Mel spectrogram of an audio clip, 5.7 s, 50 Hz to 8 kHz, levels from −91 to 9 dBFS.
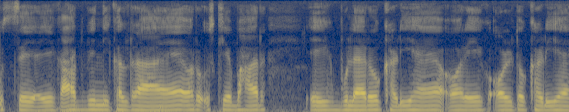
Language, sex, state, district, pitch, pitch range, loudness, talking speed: Hindi, male, Uttarakhand, Tehri Garhwal, 115 Hz, 110-115 Hz, -17 LUFS, 190 wpm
